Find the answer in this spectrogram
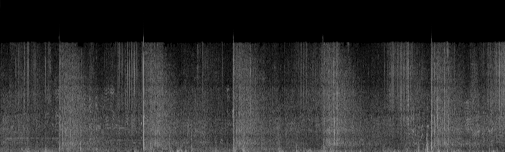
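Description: Distant aerial fireworks shells bursting: a run of about five sharp bangs, one every second and a half or so, over a steady background hiss.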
